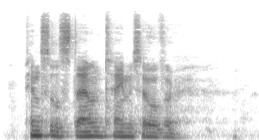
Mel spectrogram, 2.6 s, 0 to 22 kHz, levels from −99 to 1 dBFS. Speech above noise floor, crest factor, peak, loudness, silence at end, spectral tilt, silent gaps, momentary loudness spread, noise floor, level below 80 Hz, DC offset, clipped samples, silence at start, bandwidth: 35 dB; 18 dB; -22 dBFS; -38 LUFS; 0.75 s; -5 dB/octave; none; 10 LU; -73 dBFS; -72 dBFS; under 0.1%; under 0.1%; 0.25 s; 15 kHz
